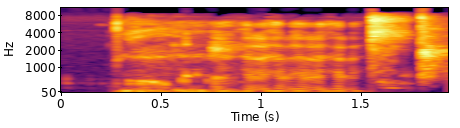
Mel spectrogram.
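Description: A burst of applause as a sound effect: dense, loud clapping with a crowd-like roar that holds steady for under two seconds, with a couple of sharper swells near the end.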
